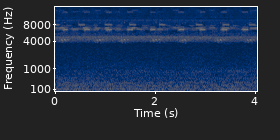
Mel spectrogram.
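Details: Steady shrill insect chorus of crickets and other nocturnal callers on a warm, humid Midwestern summer night, short repeated chirps layered over continuous high trills, with no other distinct sounds.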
